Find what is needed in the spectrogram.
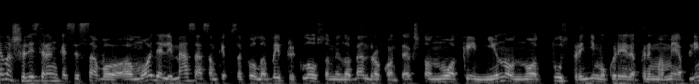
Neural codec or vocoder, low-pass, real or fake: none; 7.2 kHz; real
